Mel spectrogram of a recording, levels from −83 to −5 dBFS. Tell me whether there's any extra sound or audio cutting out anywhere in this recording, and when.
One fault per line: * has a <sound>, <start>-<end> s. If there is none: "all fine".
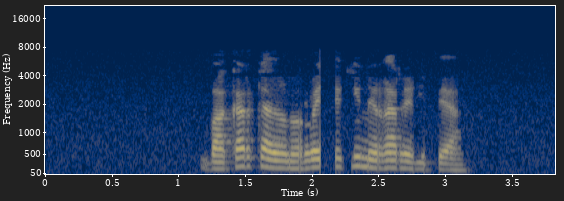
* has a dropout, 2.1-2.2 s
